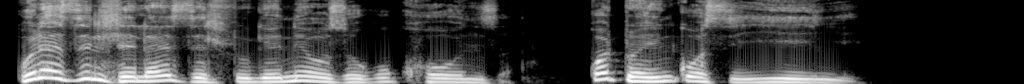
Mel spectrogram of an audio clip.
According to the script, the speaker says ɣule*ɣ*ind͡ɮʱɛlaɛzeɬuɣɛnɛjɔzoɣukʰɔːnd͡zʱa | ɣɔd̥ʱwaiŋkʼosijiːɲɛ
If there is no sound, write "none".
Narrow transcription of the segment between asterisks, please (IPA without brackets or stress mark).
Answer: z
